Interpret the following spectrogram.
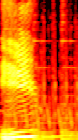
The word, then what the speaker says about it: Lee: Um, Lee is typically E. It's just romanized with an L with that surname.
